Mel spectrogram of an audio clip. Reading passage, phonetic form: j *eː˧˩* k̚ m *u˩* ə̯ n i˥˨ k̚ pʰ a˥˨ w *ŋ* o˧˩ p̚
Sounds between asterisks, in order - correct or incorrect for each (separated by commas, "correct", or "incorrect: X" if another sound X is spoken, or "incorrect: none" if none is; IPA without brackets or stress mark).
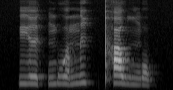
correct, incorrect: u˧˩, correct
